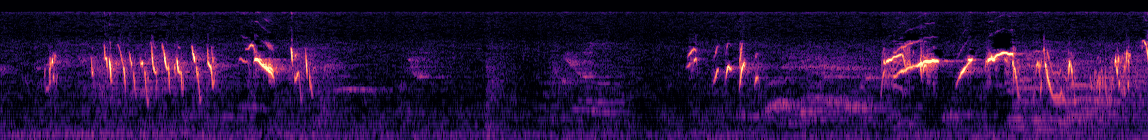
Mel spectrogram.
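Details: {'caption': 'Young caged canary learning to sing, played as a lure to get young canaries singing sooner: short bursts of high, bright twittering trills and chirps in three clusters, separated by quiet pauses, over a low background hum.'}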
